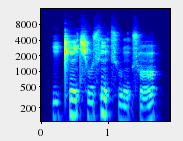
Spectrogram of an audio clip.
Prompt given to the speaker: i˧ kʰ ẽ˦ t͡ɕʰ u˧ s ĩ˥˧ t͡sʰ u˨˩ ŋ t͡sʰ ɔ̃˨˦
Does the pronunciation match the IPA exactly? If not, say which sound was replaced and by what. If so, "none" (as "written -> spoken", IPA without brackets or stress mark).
none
